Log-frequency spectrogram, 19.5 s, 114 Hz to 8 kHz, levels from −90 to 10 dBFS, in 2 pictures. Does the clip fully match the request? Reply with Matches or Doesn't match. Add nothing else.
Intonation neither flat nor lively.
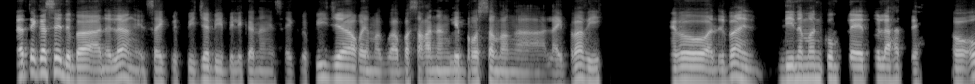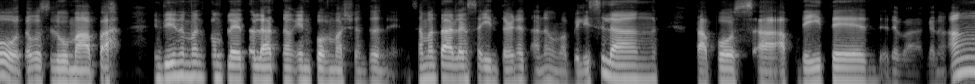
Matches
